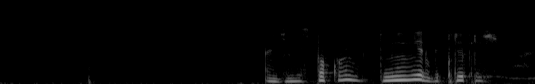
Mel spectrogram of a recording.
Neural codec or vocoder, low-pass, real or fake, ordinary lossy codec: codec, 16 kHz, 2 kbps, FunCodec, trained on Chinese and English, 25 frames a second; 5.4 kHz; fake; Opus, 32 kbps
